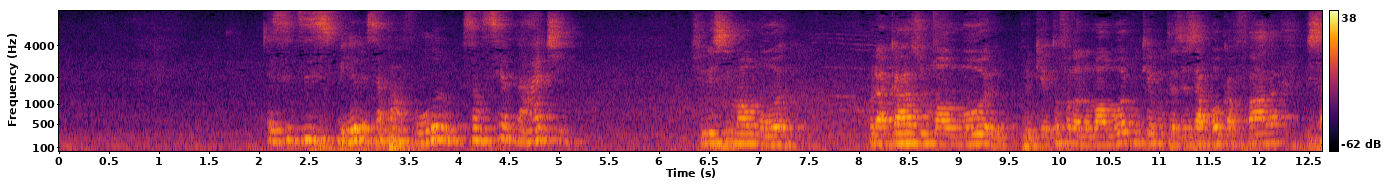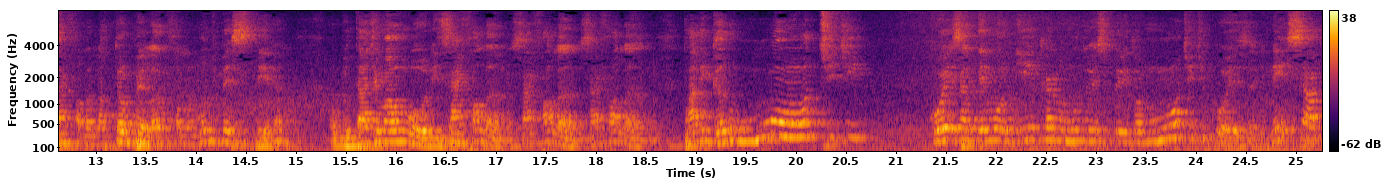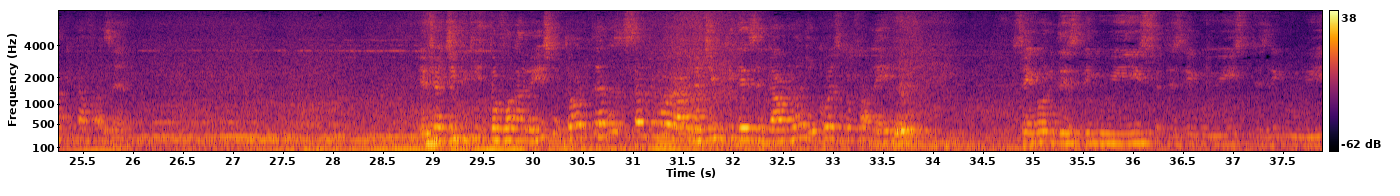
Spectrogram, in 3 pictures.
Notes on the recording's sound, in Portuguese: Na Igreja Desfrutar do Amor de Deus em São Paulo.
